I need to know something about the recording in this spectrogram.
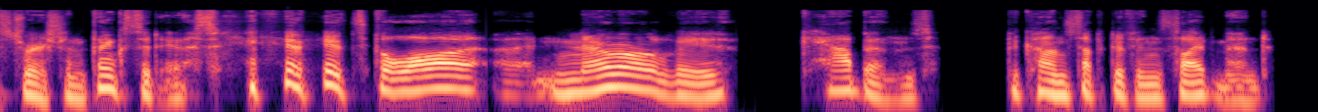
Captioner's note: laughter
